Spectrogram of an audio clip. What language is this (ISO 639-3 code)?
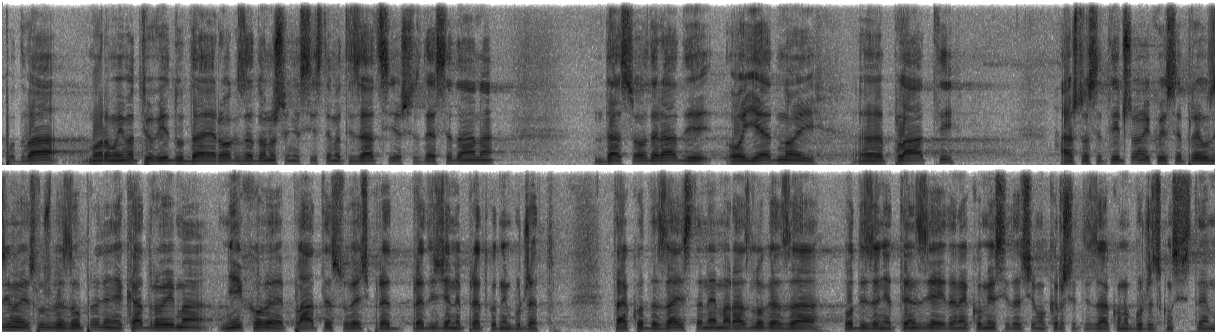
srp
